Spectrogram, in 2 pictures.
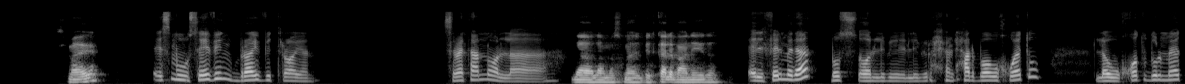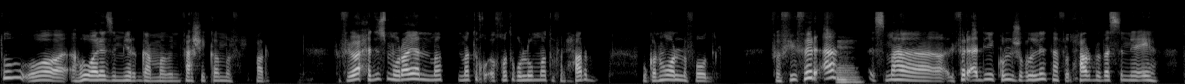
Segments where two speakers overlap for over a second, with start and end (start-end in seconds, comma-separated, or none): none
